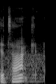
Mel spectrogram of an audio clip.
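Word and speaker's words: ATT&CK: so miter attack um yes it is an and but you kind of say it like attack um adversarial tactics techniques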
